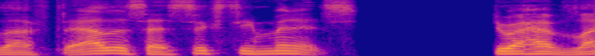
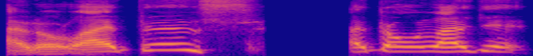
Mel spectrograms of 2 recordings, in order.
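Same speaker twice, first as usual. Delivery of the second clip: mock whimper; 11 semitones higher than usual. Gamer lost after the universe resets, whining in mock fear. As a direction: whimper like a scared child.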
